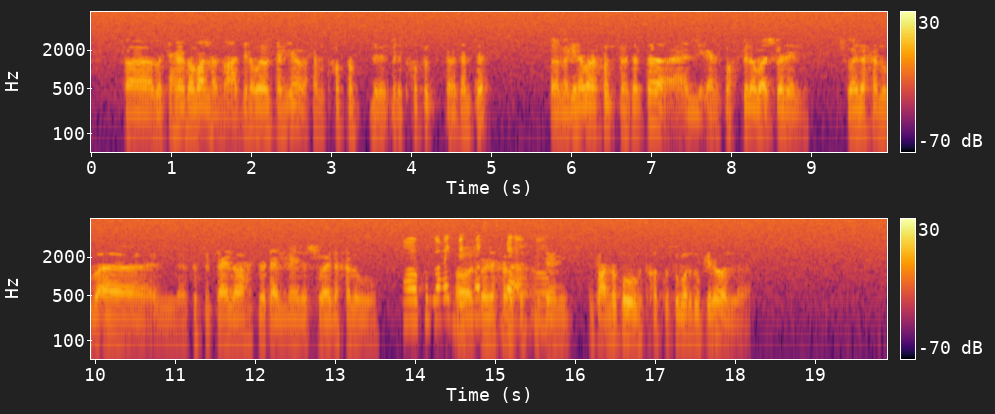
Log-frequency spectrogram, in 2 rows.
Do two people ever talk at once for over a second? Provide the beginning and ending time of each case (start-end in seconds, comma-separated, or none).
14.5-15.7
